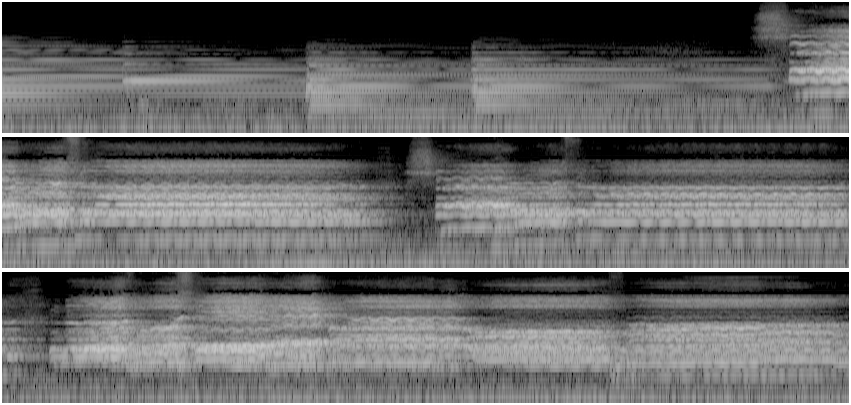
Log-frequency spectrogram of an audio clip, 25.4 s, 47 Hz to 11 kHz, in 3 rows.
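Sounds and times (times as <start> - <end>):
vocal quartet singing chansons: 7.6 - 25.4.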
